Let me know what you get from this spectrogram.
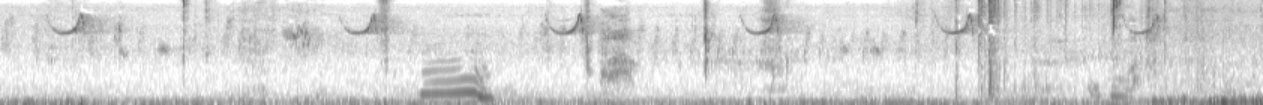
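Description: A bird calling over and over, a short high hooked chirp every second or two, over a steady low rumble and a few sharp clicks.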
